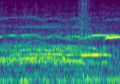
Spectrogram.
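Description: Arcade basketball hoop-shooting machine playing its electronic game sound: a chord of steady tones held for about a second and a half.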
